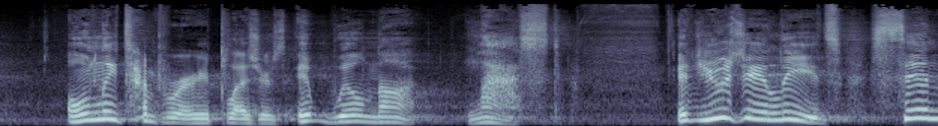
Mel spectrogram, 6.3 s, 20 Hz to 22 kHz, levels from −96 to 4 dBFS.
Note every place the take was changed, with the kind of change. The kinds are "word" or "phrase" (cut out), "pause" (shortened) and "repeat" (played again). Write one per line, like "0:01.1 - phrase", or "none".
none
